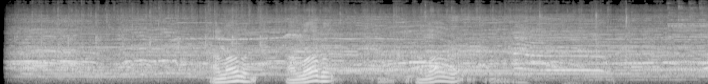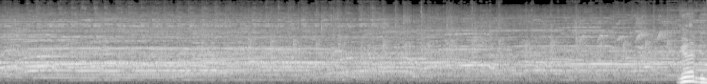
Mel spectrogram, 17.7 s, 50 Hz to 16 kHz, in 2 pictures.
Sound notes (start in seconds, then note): 0.3 crowd cheering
